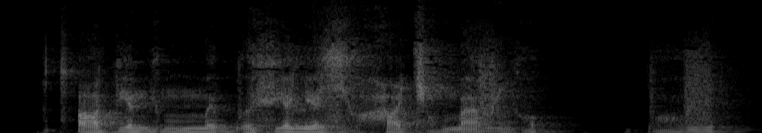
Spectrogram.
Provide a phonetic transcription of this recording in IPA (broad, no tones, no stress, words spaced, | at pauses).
t͡sʼɑpʲamʲɔ̤mːɛ bəfʲalʲa zʲɔ̤hɑcɔ̤ mavʎɔ̤ | pɔ̤v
